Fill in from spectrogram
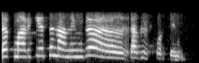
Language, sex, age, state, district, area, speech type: Kannada, female, 30-45, Karnataka, Gadag, rural, conversation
